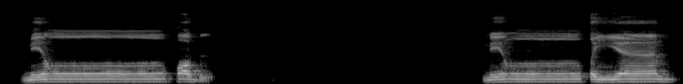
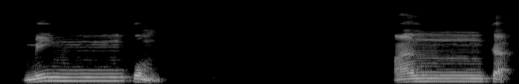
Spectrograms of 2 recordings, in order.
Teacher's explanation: dibedakan antara ikhfa nun sukun ketemu dengan huruf qaf yang tebal dengan nun sukun ketemu dengan huruf kaf yang tipis, itu gunanya beda ya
